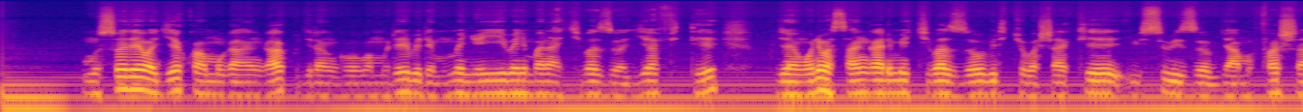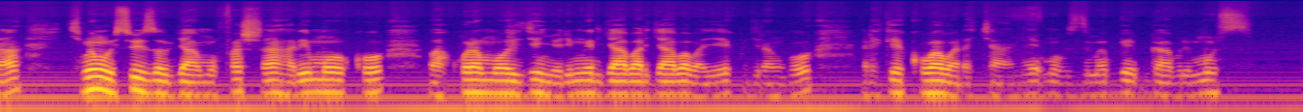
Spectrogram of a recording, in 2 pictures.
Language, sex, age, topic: Kinyarwanda, male, 18-24, health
